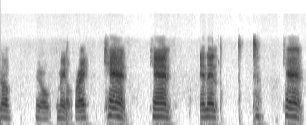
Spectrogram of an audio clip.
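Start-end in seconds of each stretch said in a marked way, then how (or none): 2.1-6.1 "can" then "t" then "can't", step by step; built-up can't. Shown as a demonstration. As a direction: build "can't" slowly from "can". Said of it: "I see the word can".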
